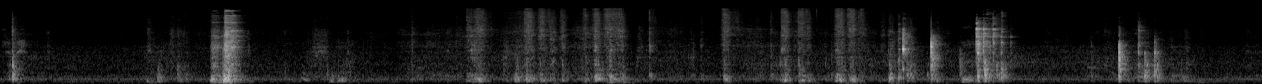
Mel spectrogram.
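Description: Irregular wooden knocking and clattering from a mouth toggle drill: a loud knock about two seconds in, then a busy run of rattles and knocks as the spindle is spun in its hearth board by pulling the toggle cord back and forth.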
